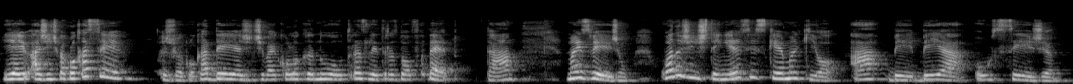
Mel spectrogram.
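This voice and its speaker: A woman's voice: fairly high pitch, animated, moderate pace, darkish tone. A young adult woman with a Brazilian Portuguese accent, teaching a recorded online class and explaining step by step, often checking in with "tá?".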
